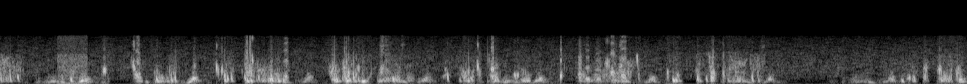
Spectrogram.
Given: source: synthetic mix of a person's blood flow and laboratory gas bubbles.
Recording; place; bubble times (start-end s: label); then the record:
Doppler ultrasound of blood flow; precordium
0.00-0.24 s: bubbles
0.57-0.88 s: bubbles
1.00-1.12 s: bubbles
1.30-1.44 s: bubbles
1.53-1.64 s: bubbles
1.66-1.81 s: bubbles
2.14-2.36 s: bubbles
2.42-2.90 s: bubbles
3.27-3.72 s: bubbles
3.77-4.15 s: bubbles
4.42-4.52 s: bubbles
4.57-4.83 s: bubbles
4.87-5.03 s: bubbles
5.11-5.33 s: bubbles
5.57-5.65 s: bubbles
5.76-6.41 s: bubbles
6.65-6.83 s: bubbles
6.95-7.66 s: bubbles
8.99-9.19 s: bubbles
9.22-9.30 s: bubbles
9.36-9.68 s: bubbles
From the record:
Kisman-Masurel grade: 333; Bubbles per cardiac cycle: rolling drumbeat, 9 or more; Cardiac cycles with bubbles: 50 to 99%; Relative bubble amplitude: loud (0.450 to 0.775); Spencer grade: 3 (all of the cardiac periods contain showers or single bubble signals, but not dominating or overriding the cardiac motion signals); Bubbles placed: only in the low amplitude regions of the cardiac cycle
